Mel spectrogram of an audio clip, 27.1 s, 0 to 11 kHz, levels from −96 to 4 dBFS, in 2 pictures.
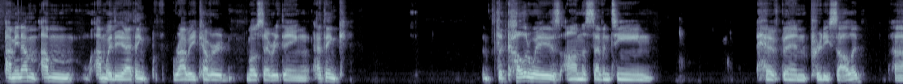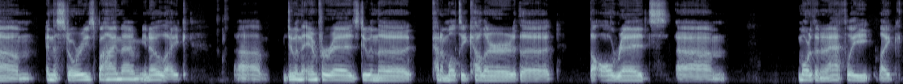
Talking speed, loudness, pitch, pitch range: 115 wpm, -25 LUFS, 95 Hz, 90-125 Hz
